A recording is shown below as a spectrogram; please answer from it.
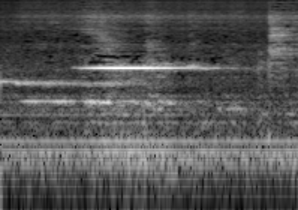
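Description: A high, steady whistle-like tone, held for about a second and fading away, after a fainter lower tone at the start.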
